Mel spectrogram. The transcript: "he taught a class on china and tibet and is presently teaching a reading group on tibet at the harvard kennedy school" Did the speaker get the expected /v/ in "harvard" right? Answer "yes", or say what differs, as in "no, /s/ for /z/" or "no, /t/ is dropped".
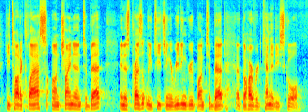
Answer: yes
